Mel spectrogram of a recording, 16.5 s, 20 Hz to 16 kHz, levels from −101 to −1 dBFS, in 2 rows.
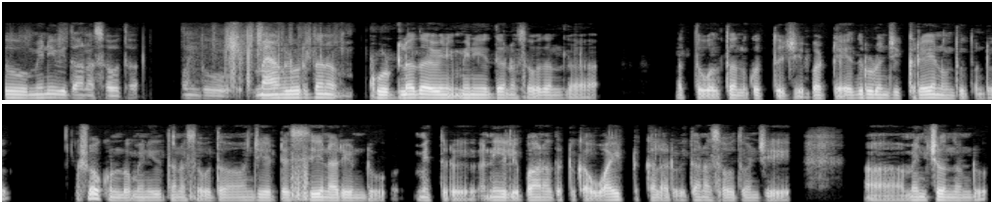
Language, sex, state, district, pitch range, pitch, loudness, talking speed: Tulu, male, Karnataka, Dakshina Kannada, 105-120 Hz, 110 Hz, -19 LUFS, 140 wpm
